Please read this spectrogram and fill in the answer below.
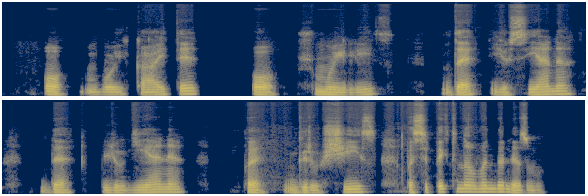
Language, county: Lithuanian, Vilnius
